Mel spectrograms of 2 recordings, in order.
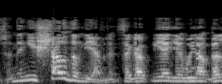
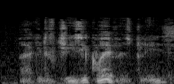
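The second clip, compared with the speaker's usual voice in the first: put-on stoned suave spy voice, lower and quieter; 14 semitones lower, 13 dB quieter than usual. Imagining a stoned character with the munchies ordering snacks: James Bond voice with munchies. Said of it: "what James Bond would sound like if he was".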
